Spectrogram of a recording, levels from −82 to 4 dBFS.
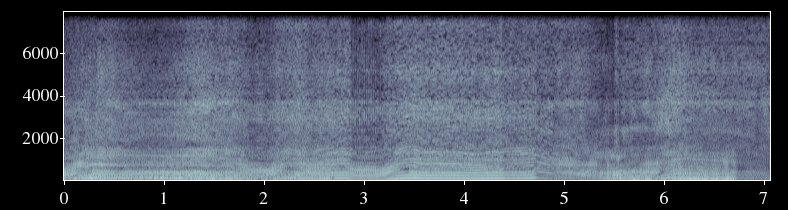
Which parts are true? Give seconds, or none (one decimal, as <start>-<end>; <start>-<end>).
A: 2.7-4.9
